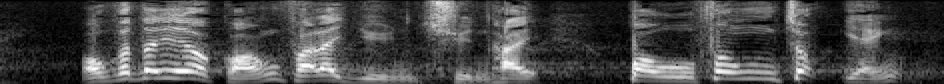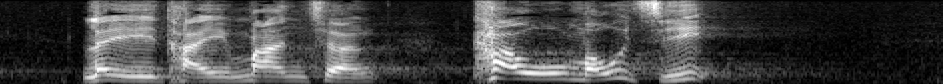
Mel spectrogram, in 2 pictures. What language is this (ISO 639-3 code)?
yue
